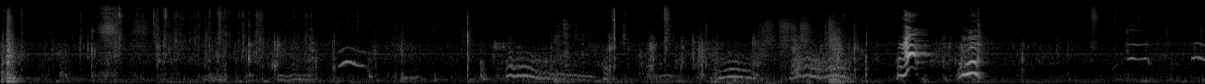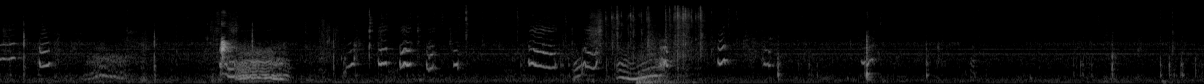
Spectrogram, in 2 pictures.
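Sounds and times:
puppies yipping and whimpering: 3.4s - 3.8s, 11.2s - 13.4s, 14.2s - 16.7s, 17.3s - 19.9s
puppy yelps: 9.0s - 9.9s, 15.5s - 16.7s, 17.3s - 19.8s.

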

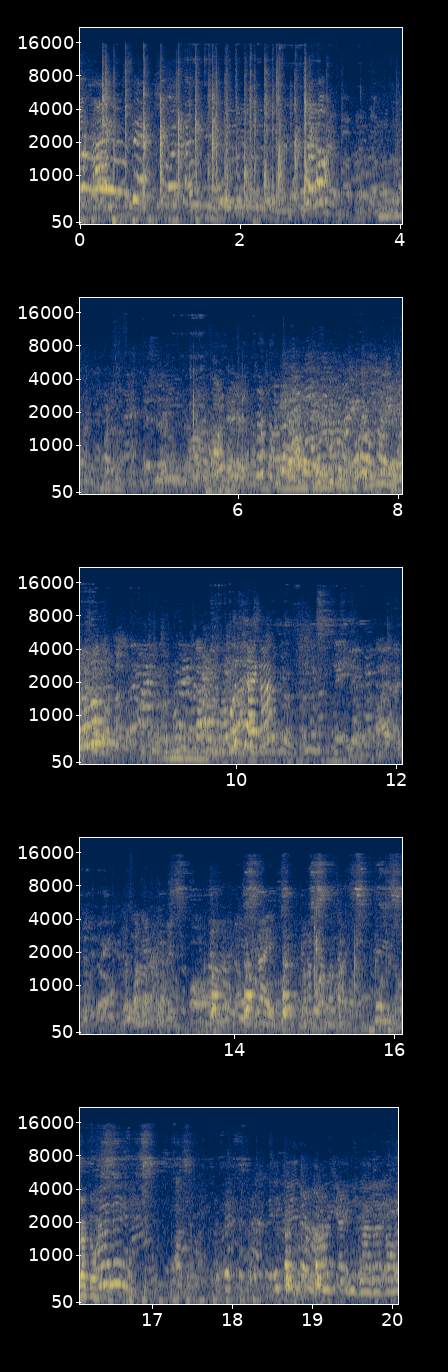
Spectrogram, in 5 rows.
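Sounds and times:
people chatting: 0.0s - 20.0s.

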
